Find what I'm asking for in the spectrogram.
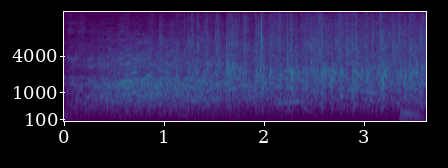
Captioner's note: cheers and applause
